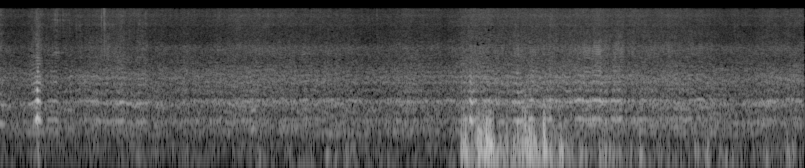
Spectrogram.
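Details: Bees humming in a small wildlife garden in Crookes: a soft, steady buzz, a sharp click early on, and a louder low rumble rising for about a second and a half before the hum settles again.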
